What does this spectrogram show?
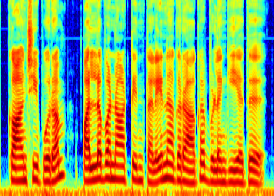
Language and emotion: Tamil, neutral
